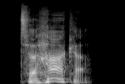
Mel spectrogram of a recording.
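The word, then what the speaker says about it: Tirhakah: There's another king later on, and he's mentioned in 2 Kings 19:9, and his name is Tiharca. And it's spelt with T-I-R-H in the Bible, in our English translations, but we believe that is Tiharca of the 25th dynasty.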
